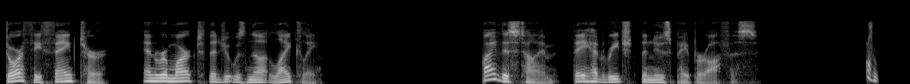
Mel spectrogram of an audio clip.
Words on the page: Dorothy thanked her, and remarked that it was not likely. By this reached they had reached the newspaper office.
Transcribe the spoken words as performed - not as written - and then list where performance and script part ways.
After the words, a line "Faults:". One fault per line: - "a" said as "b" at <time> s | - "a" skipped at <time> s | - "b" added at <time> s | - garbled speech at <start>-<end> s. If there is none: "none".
Dorothy thanked her, and remarked that it was not likely. By this time they had reached the newspaper office.
Faults:
- "reached" said as "time" at 5.2 s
